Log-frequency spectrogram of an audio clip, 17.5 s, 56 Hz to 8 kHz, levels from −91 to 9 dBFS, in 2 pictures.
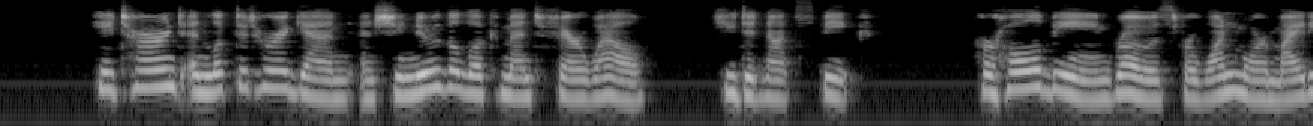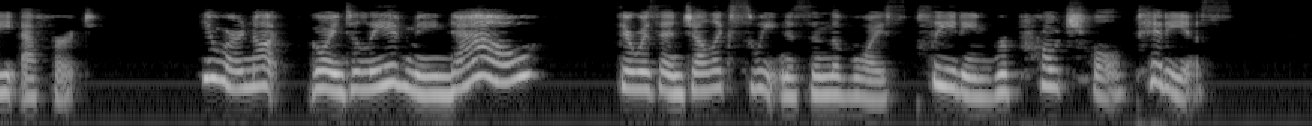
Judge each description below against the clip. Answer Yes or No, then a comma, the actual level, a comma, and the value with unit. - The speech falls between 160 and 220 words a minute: No, average, 150 wpm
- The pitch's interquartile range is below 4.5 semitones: No, average, 4.9 semitones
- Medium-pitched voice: No, high, 210 Hz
